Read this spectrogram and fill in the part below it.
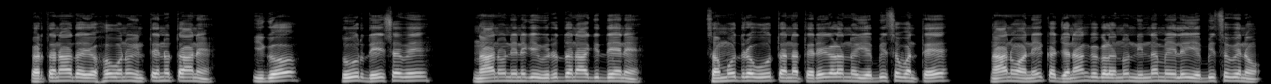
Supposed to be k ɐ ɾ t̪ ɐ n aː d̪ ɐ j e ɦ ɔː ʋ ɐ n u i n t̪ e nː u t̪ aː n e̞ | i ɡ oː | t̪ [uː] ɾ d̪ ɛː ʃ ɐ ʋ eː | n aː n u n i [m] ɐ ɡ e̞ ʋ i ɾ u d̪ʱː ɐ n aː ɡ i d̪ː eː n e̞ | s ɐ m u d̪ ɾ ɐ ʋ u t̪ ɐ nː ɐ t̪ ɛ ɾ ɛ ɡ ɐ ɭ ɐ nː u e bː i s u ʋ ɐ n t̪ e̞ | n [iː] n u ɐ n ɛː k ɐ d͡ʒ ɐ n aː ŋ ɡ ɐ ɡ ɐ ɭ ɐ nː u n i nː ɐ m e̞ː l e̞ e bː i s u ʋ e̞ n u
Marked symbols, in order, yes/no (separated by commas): yes, no, no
